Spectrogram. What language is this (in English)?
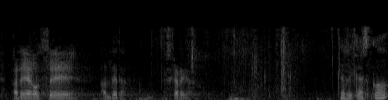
Basque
